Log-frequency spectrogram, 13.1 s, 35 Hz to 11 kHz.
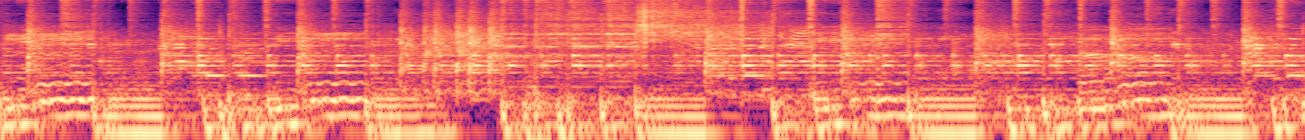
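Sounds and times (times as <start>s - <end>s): bass drum and snare beat: 0.0s - 13.0s
bass guitar: 0.0s - 13.0s
guitar: 0.0s - 13.0s.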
